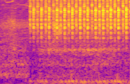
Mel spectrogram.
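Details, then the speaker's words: Caravan/camper fresh water pump on very low flow; fast buzzing hum pulsing in quick uneven surges as it cycles; bypass screw needs backing off slightly, fine once pressure increases; pump cycling on low flow. "So, I just had to unscrew it off the floor again. You can hear it cycling."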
